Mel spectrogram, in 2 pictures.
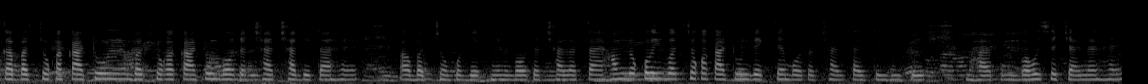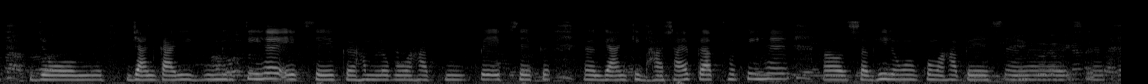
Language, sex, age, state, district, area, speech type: Hindi, female, 45-60, Uttar Pradesh, Chandauli, rural, spontaneous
